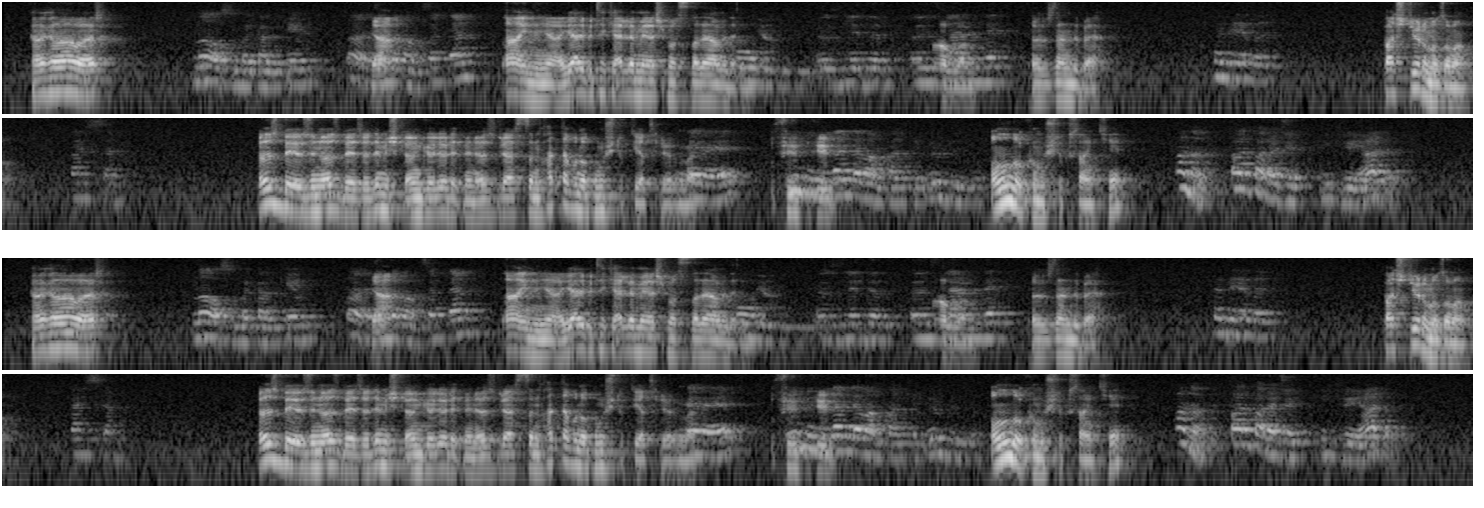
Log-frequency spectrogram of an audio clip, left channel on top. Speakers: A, in the centre; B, on the right (about 60°).
A: Kanka ne haber?
B: Ne olsun be kankim. Aynen
A: Ya
B: devam senden.
A: aynı ya. Gel bir tekerleme yarışmasına devam edelim
B: Oy
A: ya.
B: özledim. Özlendi.
A: Allah özlendi be.
B: Hadi hemen
A: Başlıyorum o zaman.
B: başla.
A: Özbeöz'ün Özbeöz Ödemişli Öngörü Öğretmeni Özgür Aslan'ın hatta bunu okumuştuk diye hatırlıyorum
B: Evet.
A: ben. Üfürükçü.
B: Ürdünlü'den devam kankim. Ürdünlü.
A: Onu da okumuştuk sanki.
B: Ana. Farfaracı Fikriye hadi.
